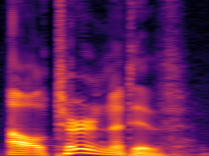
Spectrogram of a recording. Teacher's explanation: The stress is on ter, so alternative.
